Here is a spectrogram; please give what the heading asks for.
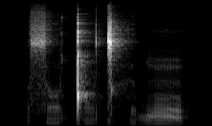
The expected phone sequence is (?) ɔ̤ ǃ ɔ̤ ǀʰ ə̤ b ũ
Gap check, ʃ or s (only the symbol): s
